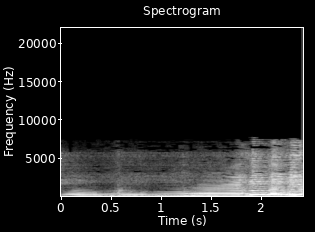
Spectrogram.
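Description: Bass clarinet playing long held notes, coming in right at the start after a short pause and moving to a new note about halfway through.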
